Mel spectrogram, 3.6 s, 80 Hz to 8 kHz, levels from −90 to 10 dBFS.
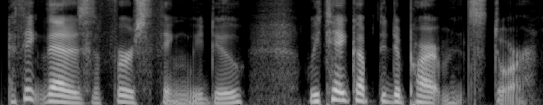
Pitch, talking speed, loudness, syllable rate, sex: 160 Hz, 250 wpm, -21 LUFS, 5.9 syllables/s, female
